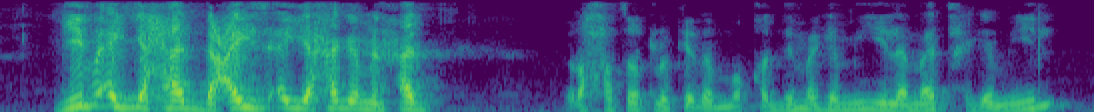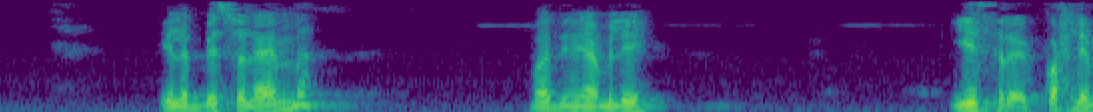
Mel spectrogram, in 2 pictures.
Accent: Egypt; احنا عندنا في مصر احنا 110 مليون، عندنا ازمه في العماله.

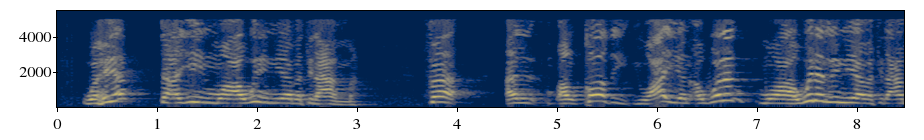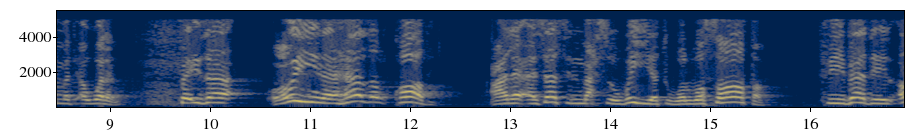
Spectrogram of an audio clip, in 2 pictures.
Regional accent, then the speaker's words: Egypt; فما هي أسس التعيين في الوظائف العليا في البلاد عندنا في مصر؟

